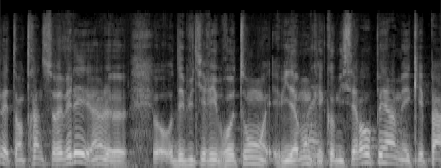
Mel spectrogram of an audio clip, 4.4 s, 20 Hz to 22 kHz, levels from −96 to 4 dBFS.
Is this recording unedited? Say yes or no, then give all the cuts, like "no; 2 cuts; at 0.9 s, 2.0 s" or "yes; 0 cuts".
no; 2 cuts; at 1.5 s, 1.9 s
